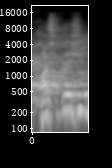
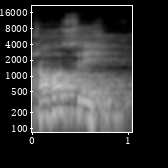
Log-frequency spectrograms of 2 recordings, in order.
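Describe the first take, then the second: First: The word begins with 'ha', dropping the first syllable. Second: The word begins with 'sa', with all syllables. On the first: The speaker calls it wrong. "আরে হস্তেষু না" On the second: The speaker calls it right.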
